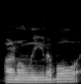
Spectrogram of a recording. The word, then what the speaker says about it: unalienable: means and why it matters that word is pronounced unalienable and that was the pronunciation is known by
